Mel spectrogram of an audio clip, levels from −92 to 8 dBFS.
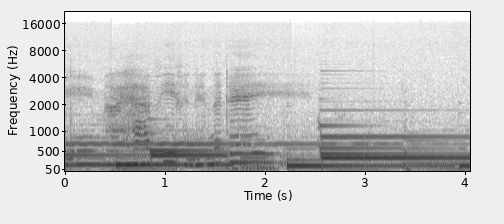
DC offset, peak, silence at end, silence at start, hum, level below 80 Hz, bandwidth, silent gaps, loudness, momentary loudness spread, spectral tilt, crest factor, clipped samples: under 0.1%; -8 dBFS; 0 s; 0 s; none; -40 dBFS; 5.6 kHz; none; -22 LUFS; 6 LU; -9.5 dB/octave; 14 dB; under 0.1%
